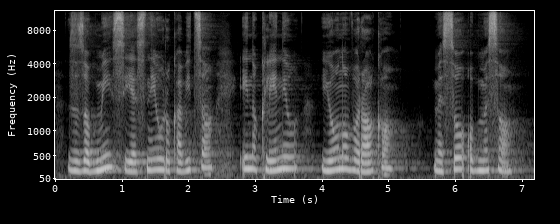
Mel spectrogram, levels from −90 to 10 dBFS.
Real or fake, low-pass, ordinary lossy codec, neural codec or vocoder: real; none; none; none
